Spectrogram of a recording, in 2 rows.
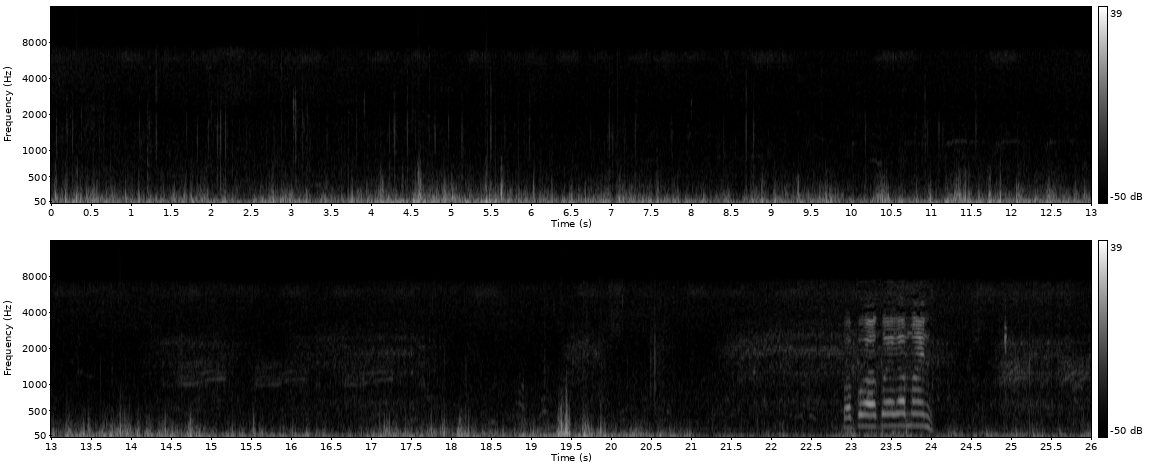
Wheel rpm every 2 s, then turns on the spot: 0, 0, 0, 0, 0, 0, 0, 0, 0, 0, 0, 0, 0.
none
